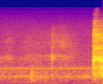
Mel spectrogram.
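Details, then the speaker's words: After quiet breathing, a three-and-a-half-year-old boy with a hole in the heart and cleft lip and palate, before heart surgery, gives one sharp, forceful cough on request during a lung check; voluntary cough. "Now you cough. Good cough! That was very good!"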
